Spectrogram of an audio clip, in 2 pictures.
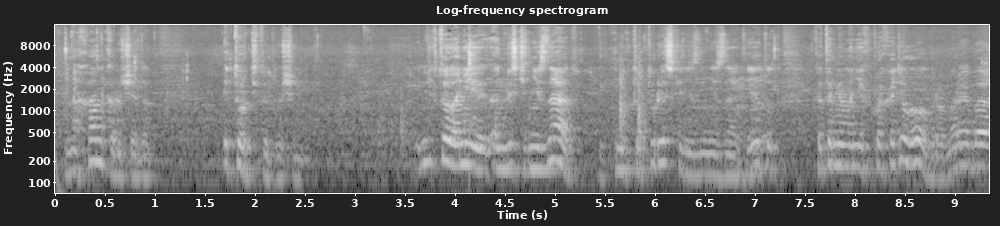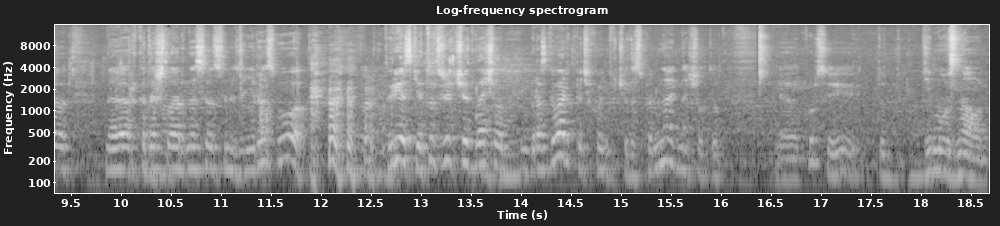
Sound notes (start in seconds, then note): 10.7 speaking in Turkish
